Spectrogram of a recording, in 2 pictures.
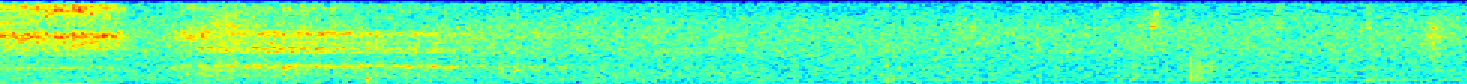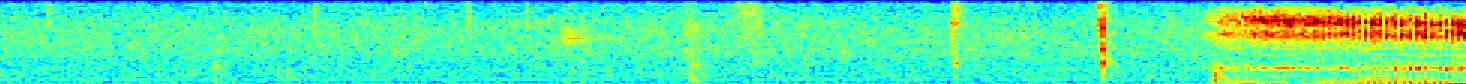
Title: Snoring dog haha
